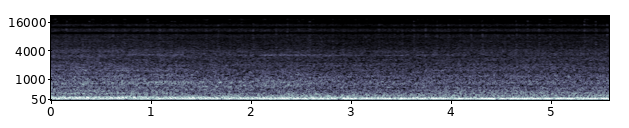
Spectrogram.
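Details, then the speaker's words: Unrestored 1966 Chevrolet Impala SS with matching-numbers 396 (325 hp) V8, Quadrajet carburetor and Turbo 400, turnkey: deep, steady low rumble with an even beat and no knocks or ticks, a normal smooth idle. "And it's turnkey. It fires right up."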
